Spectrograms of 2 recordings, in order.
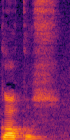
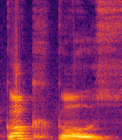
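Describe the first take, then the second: First: The middle consonant is short and single. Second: The middle consonant is held long. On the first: The speaker calls it right. "como si no existiera una de las dos" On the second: The speaker calls it wrong. "no se pronuncia cocos"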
